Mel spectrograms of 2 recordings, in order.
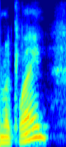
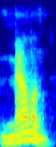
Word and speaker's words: Mallon: oh yeah i've well i read it as darren mclean but it's darren mallon there you go irene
